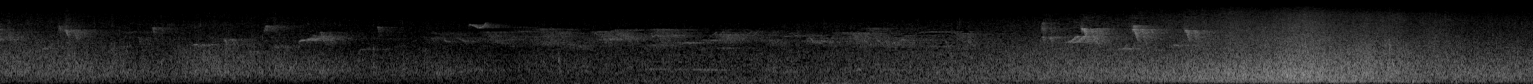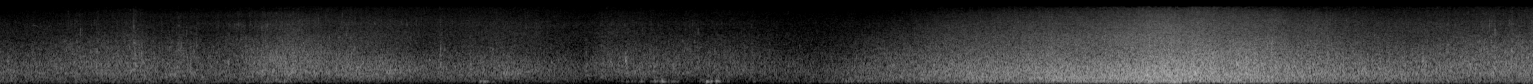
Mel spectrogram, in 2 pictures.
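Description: Ocean surf washing onto a beach in a steady wash of noise, swelling with each wave, the biggest surge near the end.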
